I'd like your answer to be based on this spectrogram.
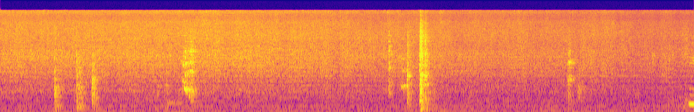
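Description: Paprika being stir-fried in a pan, a soft steady sizzle broken by several sharp scraping and clattering stir strokes of the utensil, close and moderately loud, with no voices.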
